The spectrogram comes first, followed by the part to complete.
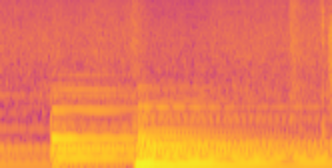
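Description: Soft jazz instrumental with piano chords over a deep bass line: a chord comes in about a third of a second in and a low bass note about a second in, each left to ring and fade.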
